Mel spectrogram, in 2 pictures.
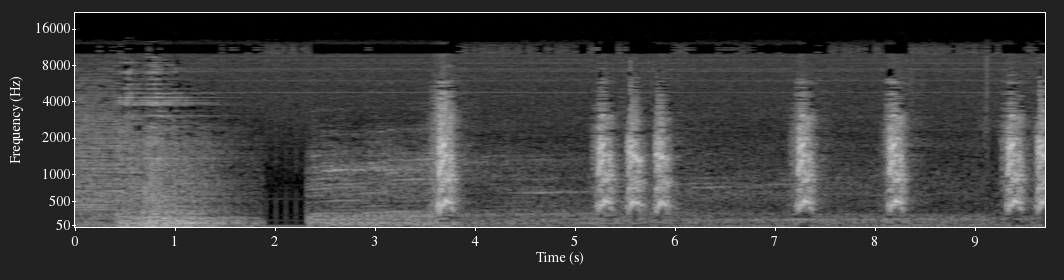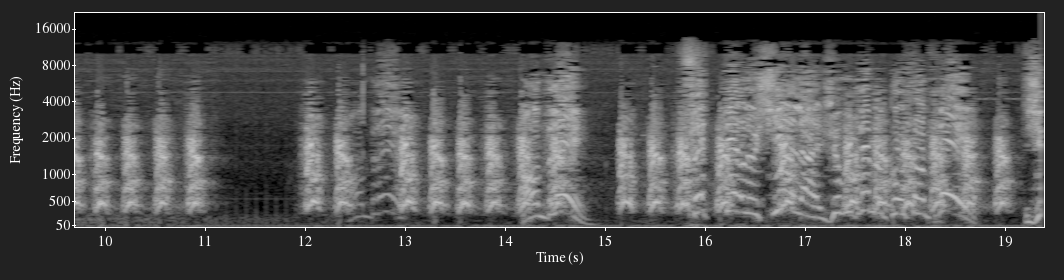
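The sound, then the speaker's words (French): A dog, Philby, barks at a wall with nothing there, repeatedly, starting with isolated sharp barks and building into rapid, frantic bursts of yips and barks, loud, with a low rumble underneath at the start. “Il n'y a rien mais le chien aboie.”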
